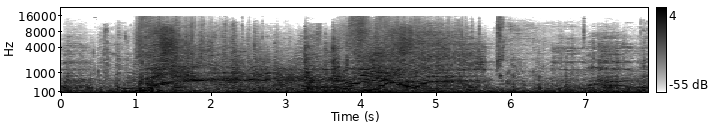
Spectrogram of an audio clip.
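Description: Gas sprays out with a loud hiss.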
